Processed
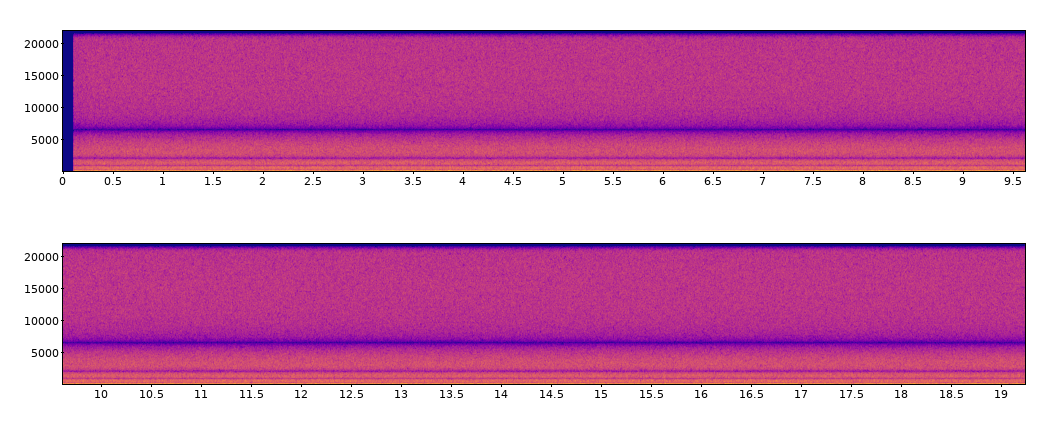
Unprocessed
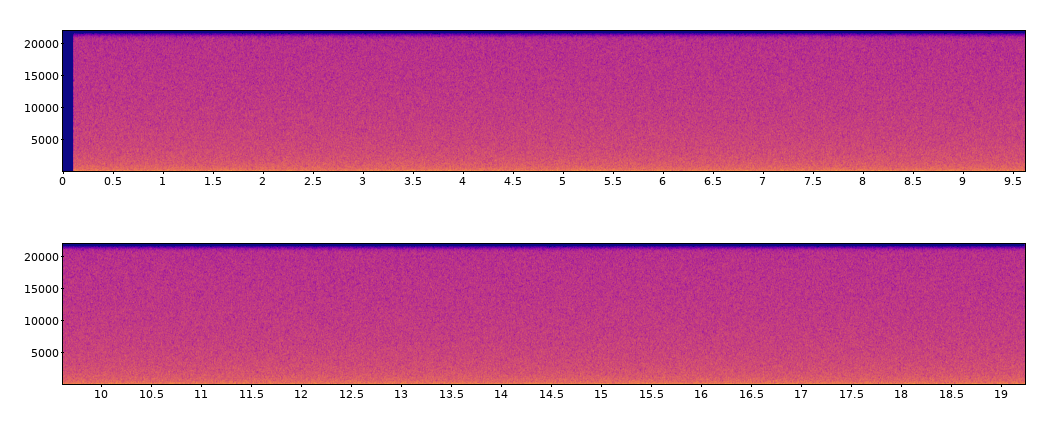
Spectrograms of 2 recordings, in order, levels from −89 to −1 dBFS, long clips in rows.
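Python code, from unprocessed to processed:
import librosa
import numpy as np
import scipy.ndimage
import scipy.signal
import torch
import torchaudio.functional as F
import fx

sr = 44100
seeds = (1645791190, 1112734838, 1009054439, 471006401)

y = fx.low_shelf(x, sr, hz=170.0, db=5.5)
y = fx.fixed_phaser(y, sr, hz=1400.0, stages=8)
y = y + 10.0 ** (-5.5 / 20.0) * np.pad(y, (int(133 * sr / 1000.0), 0))[:len(y)]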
